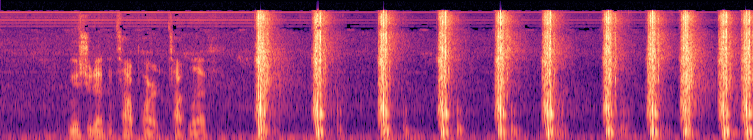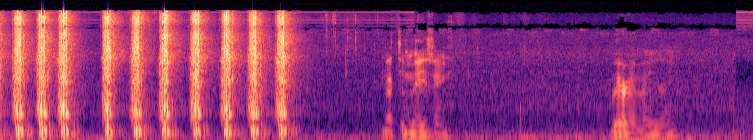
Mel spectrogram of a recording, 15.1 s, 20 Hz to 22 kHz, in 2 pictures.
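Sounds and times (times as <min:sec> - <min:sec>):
airsoft gun shots: 0:02.5 - 0:10.6.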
